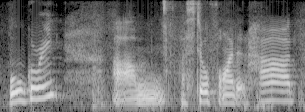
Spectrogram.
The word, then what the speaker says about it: Bvlgari: So we went to Milan and I spoke to this lovely gentleman that helped me with this bag, and he said it's pronounced Bvlgari.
